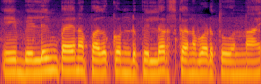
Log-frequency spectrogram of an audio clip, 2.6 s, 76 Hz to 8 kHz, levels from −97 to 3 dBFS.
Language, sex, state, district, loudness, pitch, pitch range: Telugu, male, Telangana, Mahabubabad, -15 LUFS, 145 Hz, 140-150 Hz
